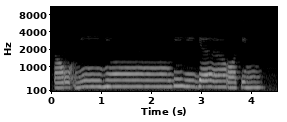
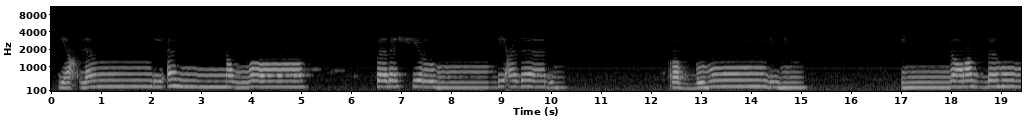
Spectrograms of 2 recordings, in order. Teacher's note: Mim mati bertemu ba, bibirnya agak sedikit terbuka ya, tidak terlalu rapat. Lalu masih ada udara yang keluar dan ditahan 2 harokat. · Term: ikhfa safawi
